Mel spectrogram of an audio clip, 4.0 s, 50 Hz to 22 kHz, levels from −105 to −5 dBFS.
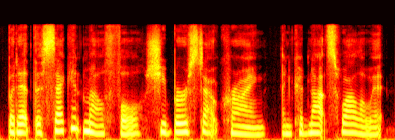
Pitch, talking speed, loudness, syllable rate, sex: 200 Hz, 210 wpm, -19 LUFS, 4.8 syllables/s, female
